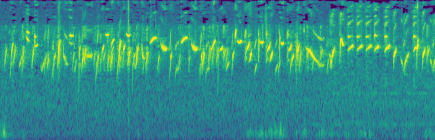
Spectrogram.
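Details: Goldfinch song from a recording made for training caged birds: a fast, continuous high twitter of short chirps and thin whistled notes, with bright trilled phrases near the end and faint low thumps in the background.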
